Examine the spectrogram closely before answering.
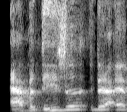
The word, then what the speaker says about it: Avdija: And correct me, you picked Deni, I think, Avdija. Am I pronouncing that correctly?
